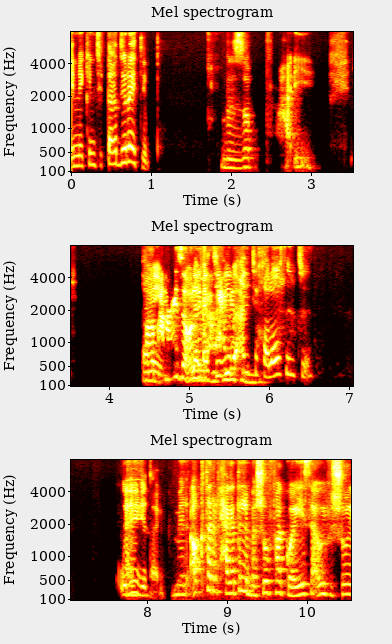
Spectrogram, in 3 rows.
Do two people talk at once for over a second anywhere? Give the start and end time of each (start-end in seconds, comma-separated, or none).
4.4-6.0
